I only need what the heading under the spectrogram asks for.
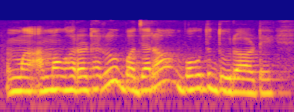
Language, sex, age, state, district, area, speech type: Odia, female, 30-45, Odisha, Nayagarh, rural, spontaneous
